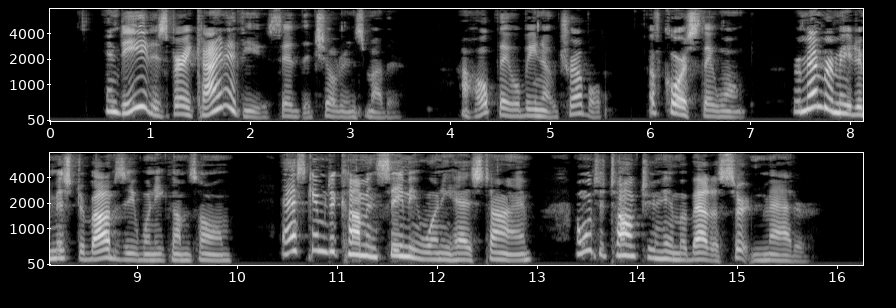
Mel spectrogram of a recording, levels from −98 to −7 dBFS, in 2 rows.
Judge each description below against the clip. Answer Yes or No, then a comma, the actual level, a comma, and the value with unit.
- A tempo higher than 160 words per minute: Yes, average, 190 wpm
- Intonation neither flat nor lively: No, wide, 8.2 semitones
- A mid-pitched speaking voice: Yes, medium, 175 Hz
